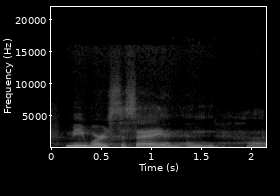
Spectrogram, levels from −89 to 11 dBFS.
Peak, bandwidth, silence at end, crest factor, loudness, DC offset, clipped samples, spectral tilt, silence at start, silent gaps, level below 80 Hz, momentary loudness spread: -30 dBFS; 17 kHz; 0 s; 16 dB; -46 LUFS; under 0.1%; under 0.1%; -4.5 dB/octave; 0 s; none; under -90 dBFS; 13 LU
